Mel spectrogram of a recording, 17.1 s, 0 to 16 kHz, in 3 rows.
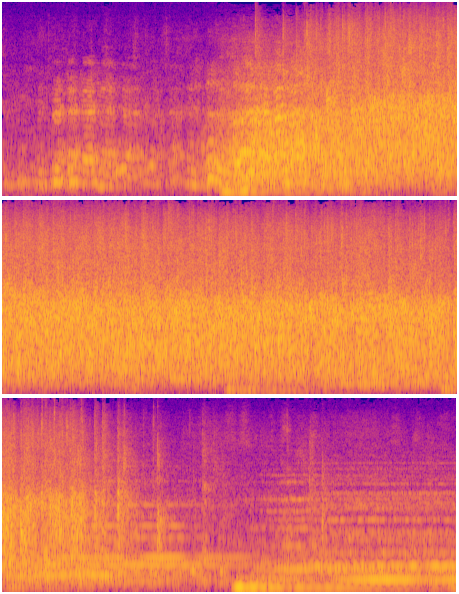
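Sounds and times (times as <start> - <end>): audience applauding: 2.8 - 14.0
soft instrumental music: 8.5 - 17.0.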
